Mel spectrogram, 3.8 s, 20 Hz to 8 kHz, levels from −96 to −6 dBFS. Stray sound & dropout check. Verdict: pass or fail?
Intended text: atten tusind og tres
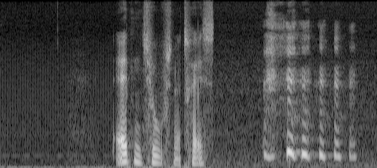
fail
